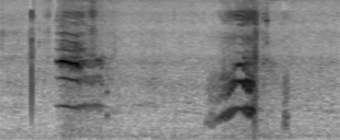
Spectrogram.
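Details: Orange-and-white cat found outside in front of a row of shops, meowing while waiting for someone to feed him: two clear harmonic meows, a short level one followed by a louder, longer one that rises then falls, against a quiet background.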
